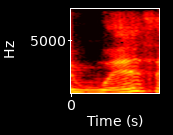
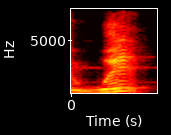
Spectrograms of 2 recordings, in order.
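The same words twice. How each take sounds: First: Said in the usual way. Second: "wit" with a hard t, no th sound; country accent. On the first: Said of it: "I don't say with". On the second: Shown as a demonstration. Southern gamer explaining her accent, "wit" ending in t. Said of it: "I say wit".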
